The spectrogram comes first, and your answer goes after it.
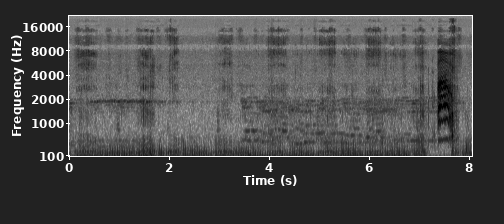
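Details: A sleeping cat snoring: a soft, steady low rumble with a rough, purr-like texture, continuing throughout. A brief brighter noise breaks in near the end.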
